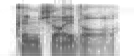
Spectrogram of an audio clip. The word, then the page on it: conchoidal: British English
